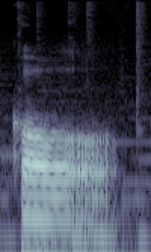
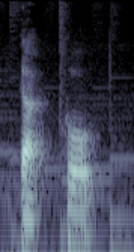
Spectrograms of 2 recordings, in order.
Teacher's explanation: Pay attention to the long vowels. Whenever there's an u, it makes the ko longer. Ko. So it's the same, it's 2 mora.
